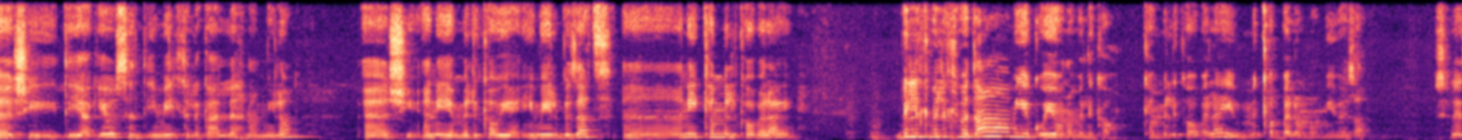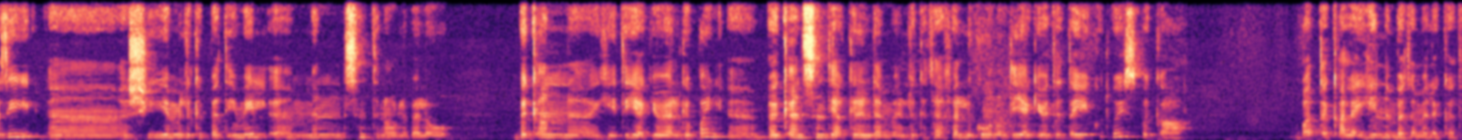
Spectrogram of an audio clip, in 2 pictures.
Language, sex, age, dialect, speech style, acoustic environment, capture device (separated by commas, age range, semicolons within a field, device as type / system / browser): Amharic, female, 25-34, Ethiopia - Addis Ababa, focused, people talking, desktop / Windows / Chrome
